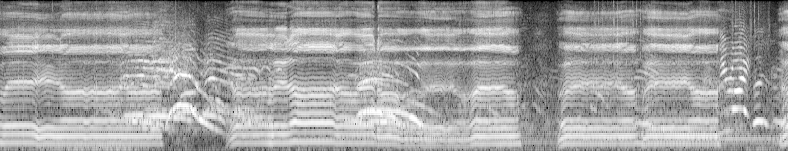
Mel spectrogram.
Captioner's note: chanting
